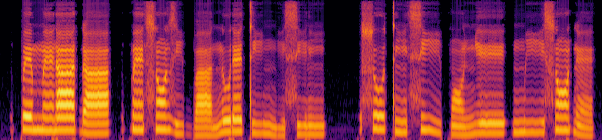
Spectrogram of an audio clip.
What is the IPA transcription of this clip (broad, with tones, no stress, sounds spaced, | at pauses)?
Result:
p ɛ˦ m ɛ̃˦ ɾ aː˦ ɗ aː˧ | p ɛ̃˦ s ɔ̃˦ z i˨ b aː˨ n o˦ ɾ ɛ˦ t iː˧ ŋ i˨ s i˧ ɾ ĩ˧ | s o˦ t ĩ˧ s iː˦˨ p ɔ̃˨ ɲ eː˧ | m iː˧ s ɔ̃˦ ɗ ɛ̃˨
